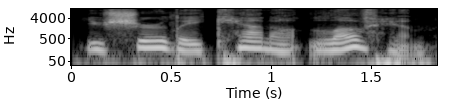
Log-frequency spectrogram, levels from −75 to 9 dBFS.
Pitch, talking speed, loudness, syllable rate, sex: 170 Hz, 165 wpm, -16 LUFS, 4.7 syllables/s, female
